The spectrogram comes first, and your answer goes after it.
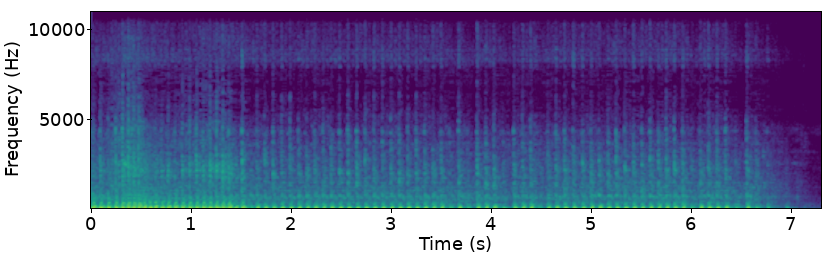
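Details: Honda Supra with BMC right-hand block, idling after teardown with the valve cover off to check oil reaching the head: even, steady putter with no knocking or rattle, shutting off cleanly; the earlier rough noise is gone.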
